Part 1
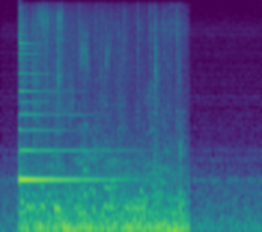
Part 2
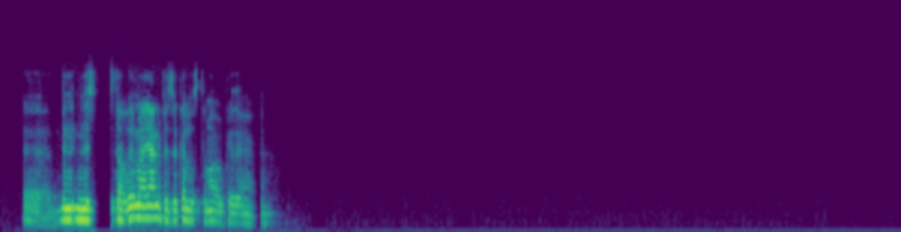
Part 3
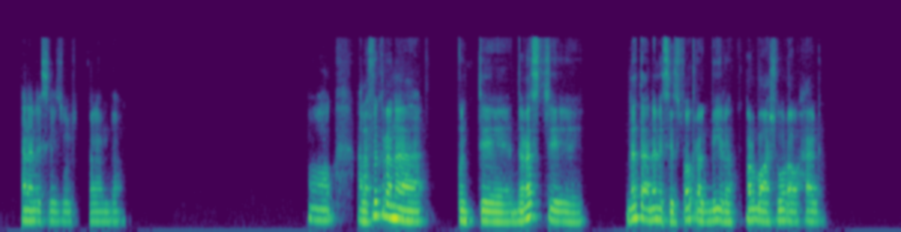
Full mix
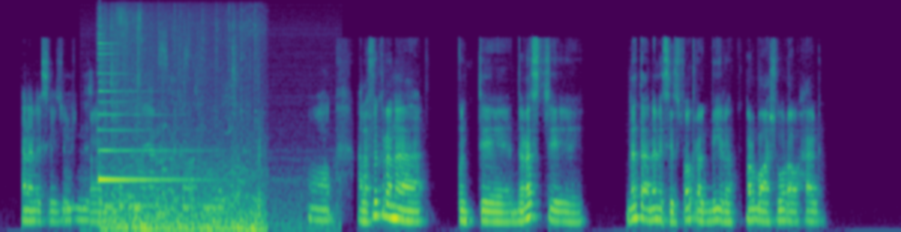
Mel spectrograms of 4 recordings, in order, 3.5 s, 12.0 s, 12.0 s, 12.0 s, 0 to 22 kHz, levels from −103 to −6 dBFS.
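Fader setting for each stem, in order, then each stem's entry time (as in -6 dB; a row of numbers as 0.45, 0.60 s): +2.5, -11.0, +1.5 dB; 1.05, 0.00, 0.00 s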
